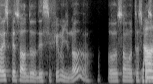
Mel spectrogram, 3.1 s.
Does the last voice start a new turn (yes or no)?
yes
